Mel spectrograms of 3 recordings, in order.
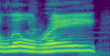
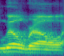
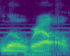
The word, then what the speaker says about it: Lil Rel: Like, so I hear Lil Ray or Lil Ray, it's like, oh no, it's spelled like this. I triple checked. Well, it's anyway, supposed to be. Continue. Sorry, it's Lil Rel, as in short for Little Daryl.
